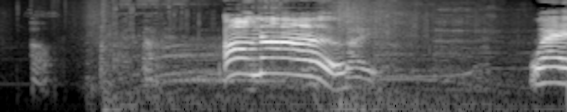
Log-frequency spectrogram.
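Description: A second young woman exclaims loudly into a microphone.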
